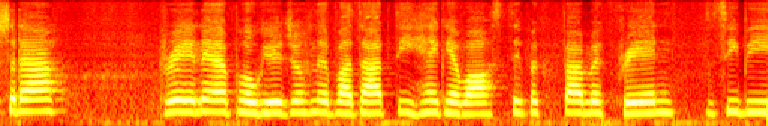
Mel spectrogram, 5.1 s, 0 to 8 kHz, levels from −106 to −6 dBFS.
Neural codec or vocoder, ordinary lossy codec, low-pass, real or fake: codec, 16 kHz, 0.5 kbps, X-Codec, HuBERT features, trained on LibriSpeech; none; none; fake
